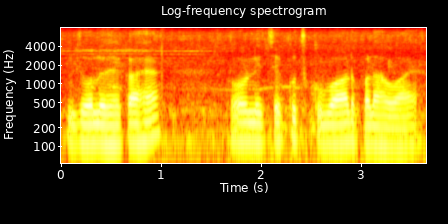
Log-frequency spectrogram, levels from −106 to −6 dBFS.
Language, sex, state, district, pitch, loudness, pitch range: Hindi, male, Uttar Pradesh, Saharanpur, 110 Hz, -16 LUFS, 110-115 Hz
